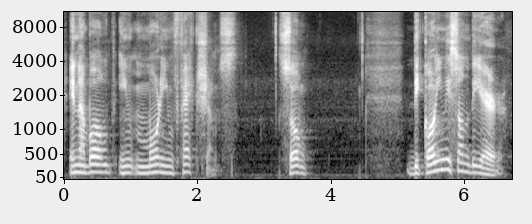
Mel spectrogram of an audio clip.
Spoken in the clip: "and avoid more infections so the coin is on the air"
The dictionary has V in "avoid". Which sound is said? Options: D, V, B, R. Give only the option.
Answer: B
